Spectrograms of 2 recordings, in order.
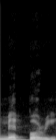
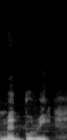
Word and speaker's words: Medbury: of the medical services it's actually made bur not medbury medb MediCal Services my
